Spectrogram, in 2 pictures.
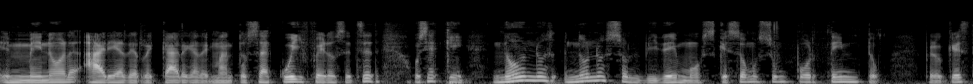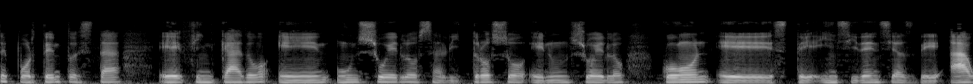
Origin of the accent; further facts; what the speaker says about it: Mexico; eso somos los mexicanos, ¿no?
